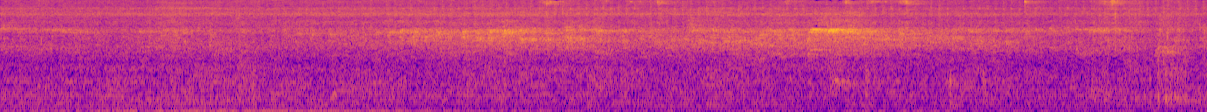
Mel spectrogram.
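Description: Steady hissing background noise with a low hum. A thinner, higher hiss rises over it for a few seconds in the middle.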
